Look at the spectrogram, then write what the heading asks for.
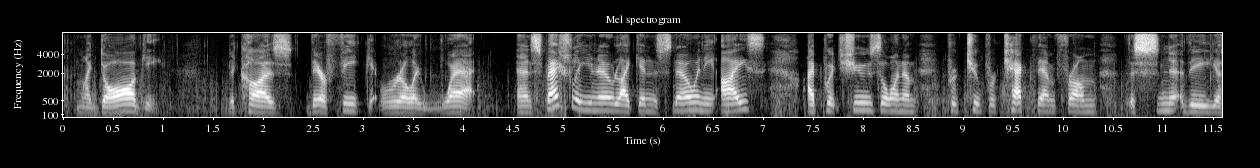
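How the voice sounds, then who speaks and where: A woman hosting children's storytime, reading aloud and chatting in an expressive, gushing manner with fond asides. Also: mid-range voice, slight background noise. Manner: gushing, expressive, exclaiming over pictures.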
